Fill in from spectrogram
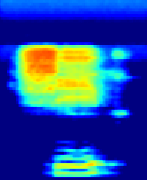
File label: sheep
